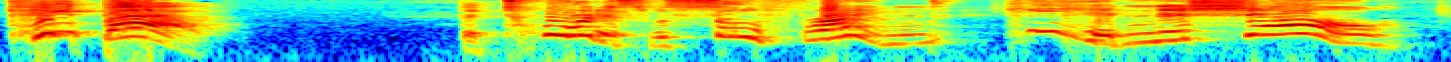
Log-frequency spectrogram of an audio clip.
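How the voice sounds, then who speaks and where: A woman's voice: extremely high pitch, big pitch swings, slow pace, fairly bright tone. A woman reading a picture book aloud expressively for young children, as a story-time reader.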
